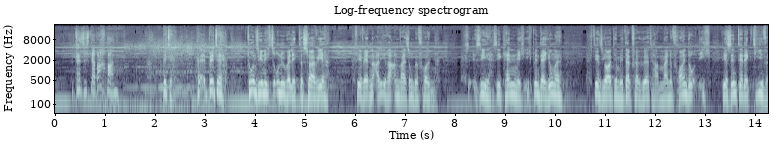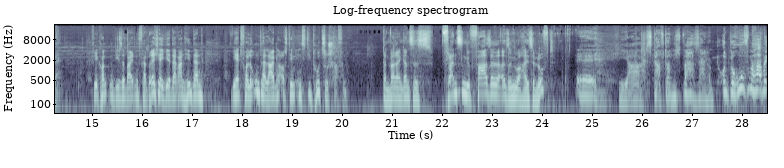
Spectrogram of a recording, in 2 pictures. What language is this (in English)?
German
